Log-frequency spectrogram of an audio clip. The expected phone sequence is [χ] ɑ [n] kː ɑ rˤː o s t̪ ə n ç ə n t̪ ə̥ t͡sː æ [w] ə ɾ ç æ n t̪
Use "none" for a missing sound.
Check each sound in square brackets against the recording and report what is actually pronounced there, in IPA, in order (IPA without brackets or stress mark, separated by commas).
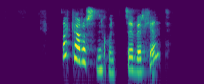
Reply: θ, none, v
